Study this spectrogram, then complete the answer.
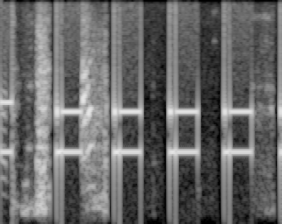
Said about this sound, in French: Vous touchez le clavier de votre téléphone qui dérange la communication.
